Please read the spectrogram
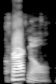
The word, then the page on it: cracknel: American English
